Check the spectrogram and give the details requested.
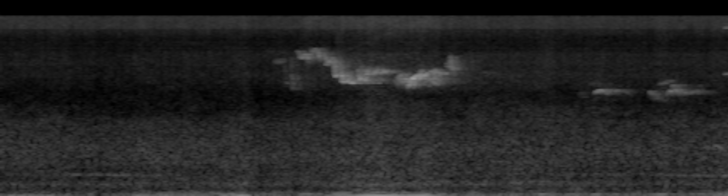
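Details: Young Eurasian blue tit giving a run of high, thin, slurred chirps midway, with a few fainter high notes near the end; constant low rumbling background noise.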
